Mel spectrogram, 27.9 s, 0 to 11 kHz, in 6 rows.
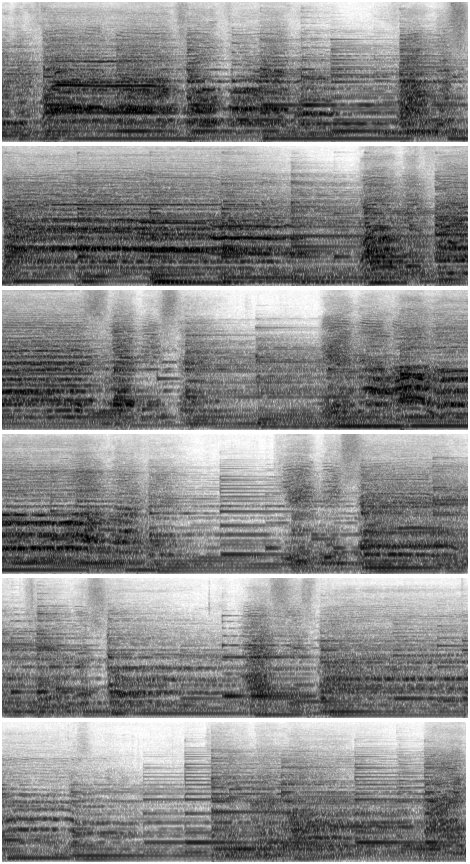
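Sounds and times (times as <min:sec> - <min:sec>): choir singing a hymn: 0:00.0 - 0:27.9.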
